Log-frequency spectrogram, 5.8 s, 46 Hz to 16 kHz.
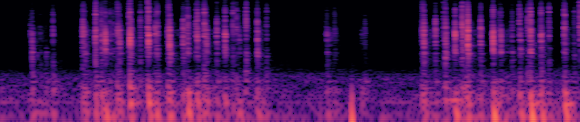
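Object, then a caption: Plastic mechanical keyboard with tactile switches. Both hands type with their fingertips on a full-size white plastic mechanical keyboard, a backlit Ducky One 2 with Cherry MX Brown switches and a hollow case, resting on a desk. The fingers press and tap the keys in fast, bright clacking runs with a low hollow thud under each stroke. The typing pauses briefly before resuming in a dense burst.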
